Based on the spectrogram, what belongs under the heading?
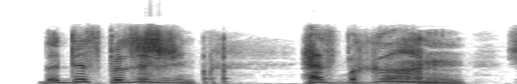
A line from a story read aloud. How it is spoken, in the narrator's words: shouted Orlando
